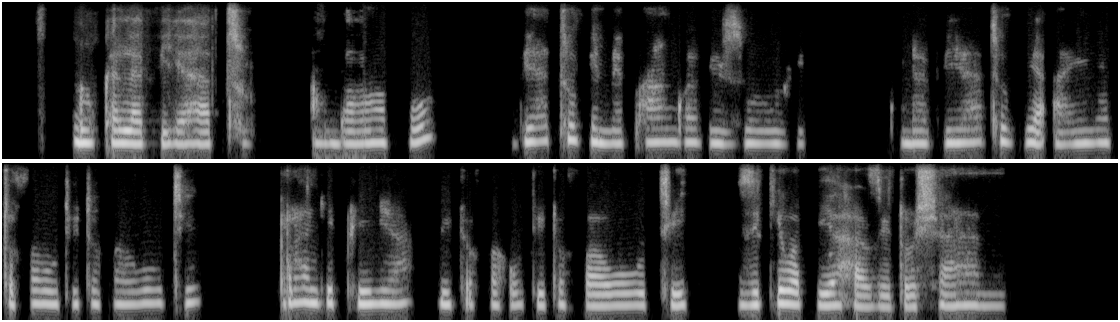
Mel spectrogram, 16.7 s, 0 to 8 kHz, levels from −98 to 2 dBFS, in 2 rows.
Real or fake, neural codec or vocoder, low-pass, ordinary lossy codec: fake; codec, 16 kHz, 8 kbps, FreqCodec, larger model; 7.2 kHz; Opus, 16 kbps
